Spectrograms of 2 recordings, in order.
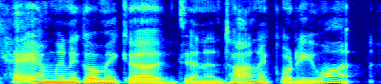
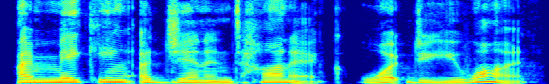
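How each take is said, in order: First: Quick, breezy retold offer; lightly voiced friend offering a drink; casual offer. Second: "making a gin and tonic" spelled out deliberately; measured, pointed stress on "What do you want"; insistent repeat. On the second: Retold or imitated. Friend repeats offer after being declined.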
